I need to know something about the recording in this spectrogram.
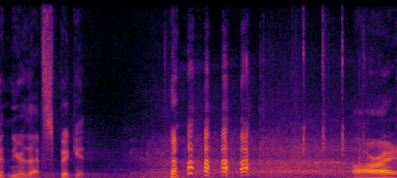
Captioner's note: laughter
